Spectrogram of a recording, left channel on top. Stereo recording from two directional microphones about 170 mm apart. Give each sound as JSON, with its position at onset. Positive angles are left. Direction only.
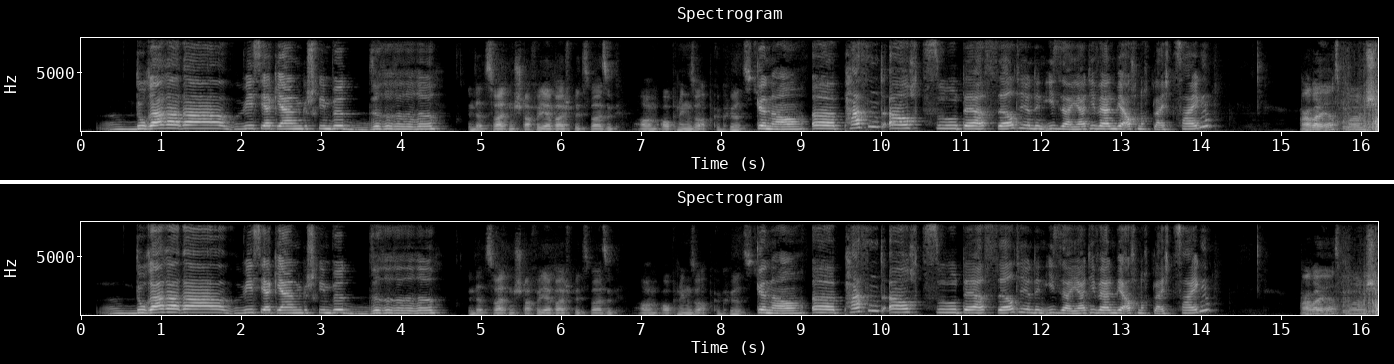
{"t": 0.7, "sound": "speech", "side_deg": -30}
{"t": 3.6, "sound": "music", "side_deg": -15}
{"t": 4.9, "sound": "speech", "side_deg": 20}
{"t": 8.5, "sound": "speech", "side_deg": -25}
{"t": 15.2, "sound": "speech", "side_deg": 30}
